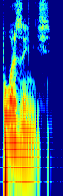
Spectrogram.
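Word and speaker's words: Porziņģis: All of Latvia are New York Knicks fans by now because of Porzingis, and that's how you properly pronounce his surname.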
